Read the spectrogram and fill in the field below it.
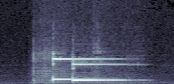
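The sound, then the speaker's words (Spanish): A bright two-note electronic chime as someone joins an online call, a quick ding followed by a lower tone that rings out and fades over about a second, heard clearly and alone with no talking. “mira, ve, ya entró aquí”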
